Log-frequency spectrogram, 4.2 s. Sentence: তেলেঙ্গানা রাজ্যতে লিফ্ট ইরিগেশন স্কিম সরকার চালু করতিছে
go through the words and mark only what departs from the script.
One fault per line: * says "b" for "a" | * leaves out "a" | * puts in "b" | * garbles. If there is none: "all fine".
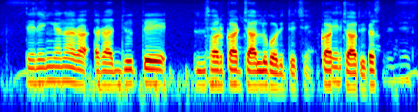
* leaves out "লিফ্ট ইরিগেশন স্কিম"
* garbles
